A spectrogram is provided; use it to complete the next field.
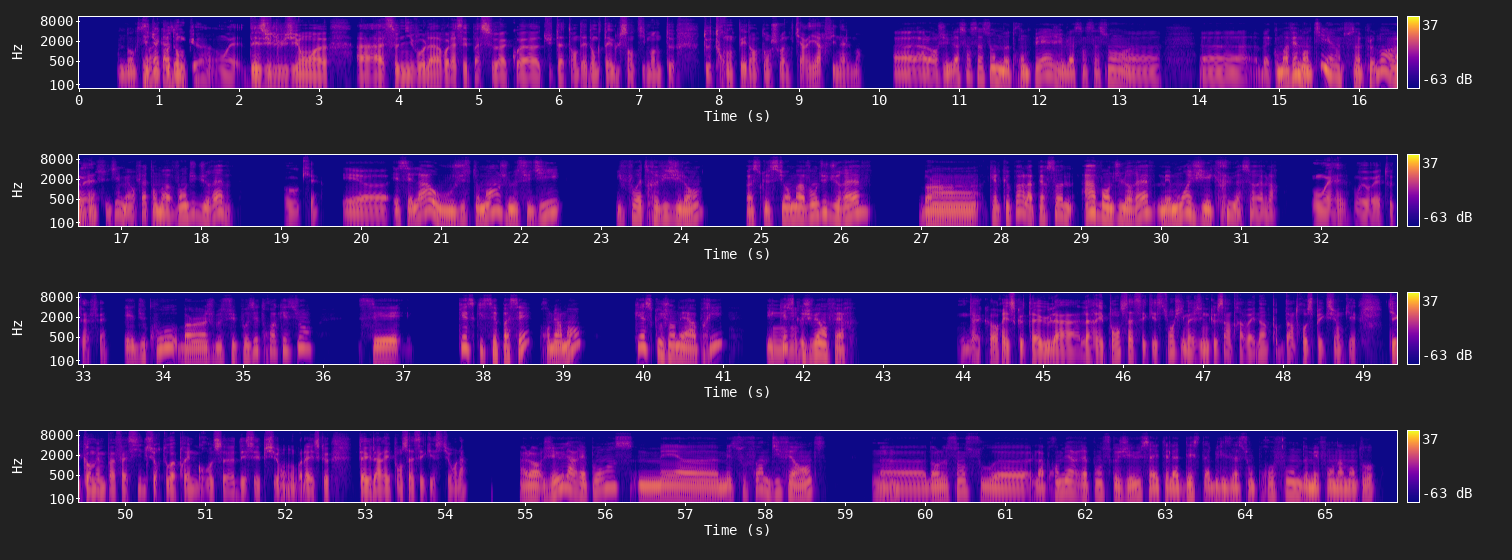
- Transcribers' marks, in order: tapping; stressed: "a"
- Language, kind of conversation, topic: French, podcast, Quand tu fais une erreur, comment gardes-tu confiance en toi ?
